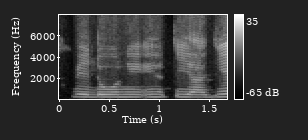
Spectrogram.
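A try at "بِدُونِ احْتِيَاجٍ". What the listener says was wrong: Nah, jangan biduni ihtiyajin. Itu hamzahnya hamzah wasol. Biduni ihtiyajin.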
